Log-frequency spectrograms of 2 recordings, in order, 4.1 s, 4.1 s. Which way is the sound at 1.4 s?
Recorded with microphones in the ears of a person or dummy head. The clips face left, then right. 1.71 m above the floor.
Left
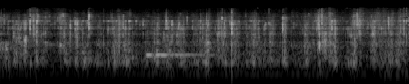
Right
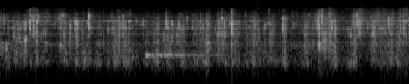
40° right (ahead or behind).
